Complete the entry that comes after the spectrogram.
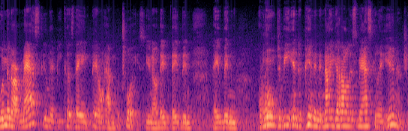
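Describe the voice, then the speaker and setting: There is audible room echo and noticeable background noise as a woman speaks with ordinary pitch variation. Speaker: vlogger. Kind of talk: casual storytelling vlog. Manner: loud; animated.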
